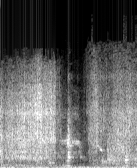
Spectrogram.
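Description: Backyard hens cluck softly at feeding time near a garden, a few faint clucks under steady outdoor noise.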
